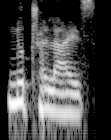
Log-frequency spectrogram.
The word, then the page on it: neutralize: Indian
